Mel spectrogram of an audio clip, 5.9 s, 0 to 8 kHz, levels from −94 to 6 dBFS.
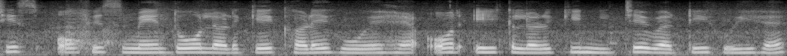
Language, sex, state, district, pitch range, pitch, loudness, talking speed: Hindi, male, Chandigarh, Chandigarh, 200-225 Hz, 215 Hz, -16 LUFS, 150 wpm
